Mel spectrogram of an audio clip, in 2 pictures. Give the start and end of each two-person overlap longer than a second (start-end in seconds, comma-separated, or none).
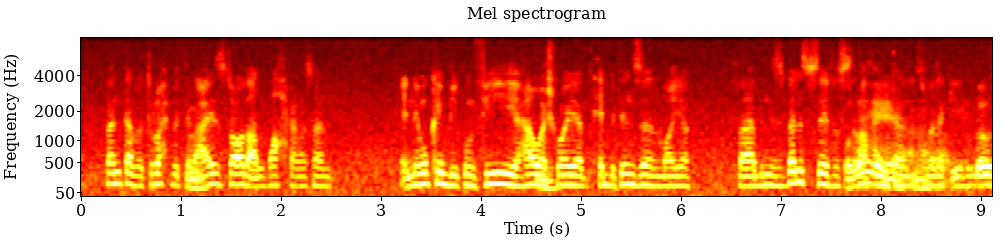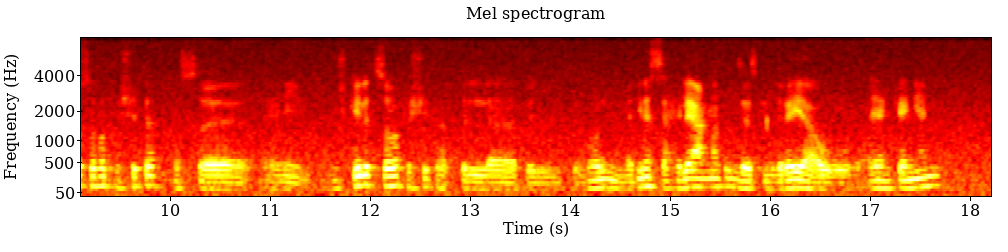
7.6-8.8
